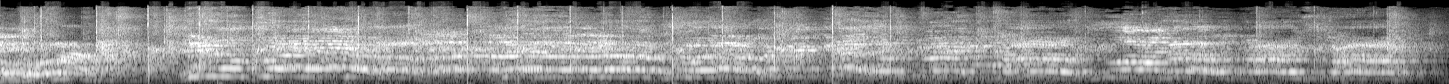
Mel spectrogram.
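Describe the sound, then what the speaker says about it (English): At a poetry night, an audience gives a round of applause for D-Man, and the clapping mixes with cheering and crowd noise. A voice speaks over it through the whole stretch. "I think you gotta give a round of applause for D-Man"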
